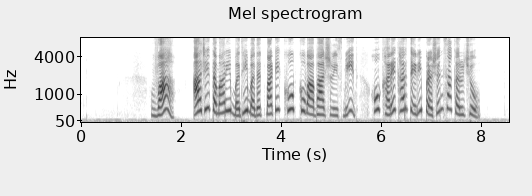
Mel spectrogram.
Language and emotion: Gujarati, happy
